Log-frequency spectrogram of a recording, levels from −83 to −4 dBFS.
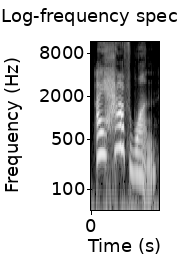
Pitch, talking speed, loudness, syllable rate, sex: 250 Hz, 175 wpm, -15 LUFS, 4.4 syllables/s, female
